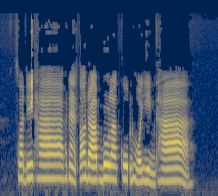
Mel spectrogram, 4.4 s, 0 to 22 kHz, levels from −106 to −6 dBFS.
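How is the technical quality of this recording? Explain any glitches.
Two short glitches spoil it, at 0.61 to 0.67 s and again at 2.54 to 2.60 s, each about 60 ms long. Both are a corrupt frame concealed: the AAC decoder hit damaged data, flagged it, and papered over the gap by muting or replaying a scrambled version of the last good spectrum. The length points to roughly two lost frames each time.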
